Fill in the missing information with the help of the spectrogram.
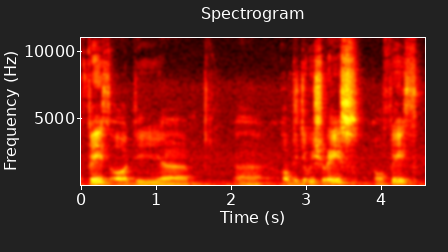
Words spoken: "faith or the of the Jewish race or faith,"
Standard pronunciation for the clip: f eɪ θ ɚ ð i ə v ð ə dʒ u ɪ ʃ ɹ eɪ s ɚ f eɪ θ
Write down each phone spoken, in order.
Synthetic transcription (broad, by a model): f eɪ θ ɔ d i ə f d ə dʒ u ɪ ʃ ɹ eɪ s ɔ f eɪ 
